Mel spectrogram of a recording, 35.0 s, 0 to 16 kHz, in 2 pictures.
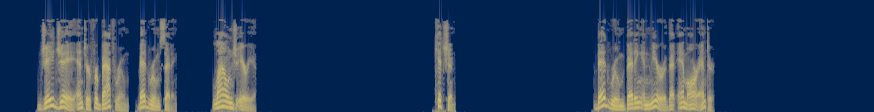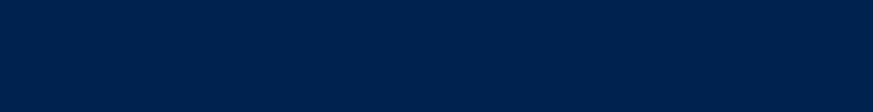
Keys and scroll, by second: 0.1 Escape, 1.1 j, 1.5 space, 5.1 Escape, 5.6 Delete, 6.1 j, 6.2 space, 8.7 Escape, 9.2 r, 9.3 space, 11.8 j, 11.9 space, 15.9 Escape, 16.2 Delete, 16.4 space, 22.3 Escape, 23.9 r, 24.0 space, 25.9 Escape, 26.2-27.6 typing, 29.4 m, 29.5 space, 30.9 m, 32.0 m, 32.9 m, 34.7-34.9 typing.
